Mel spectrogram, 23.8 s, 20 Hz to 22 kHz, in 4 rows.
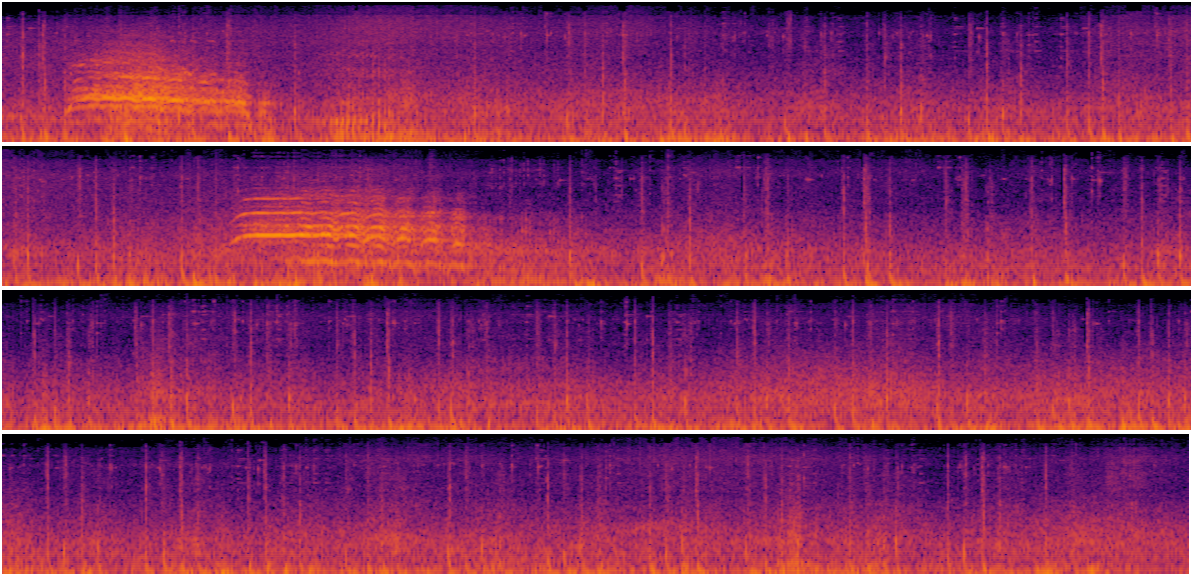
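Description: A horse in The Witcher 3 video game gallops with steady rhythmic clip-clop hoofbeats, and a whinny cuts in near the start and again around eight seconds.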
